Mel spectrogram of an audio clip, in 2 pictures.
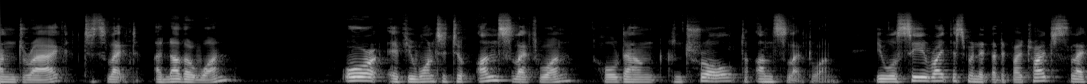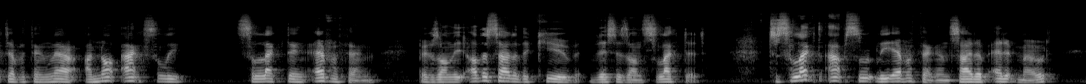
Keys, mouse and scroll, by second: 6.0 ctrl+l, 6.0 ctrl+click, 14.2 middle click.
